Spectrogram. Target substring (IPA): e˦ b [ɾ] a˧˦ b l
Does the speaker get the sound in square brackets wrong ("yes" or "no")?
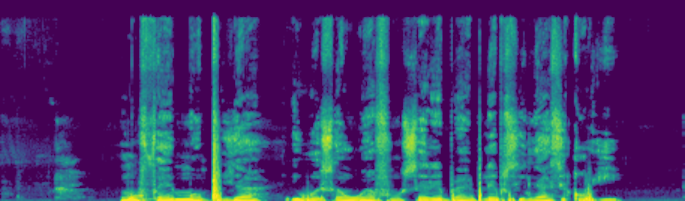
no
